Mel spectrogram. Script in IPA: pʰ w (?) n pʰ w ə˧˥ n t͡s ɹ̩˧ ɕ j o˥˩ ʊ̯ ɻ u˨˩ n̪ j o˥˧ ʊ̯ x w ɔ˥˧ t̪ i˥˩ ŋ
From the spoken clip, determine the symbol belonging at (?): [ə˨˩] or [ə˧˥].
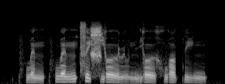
ə˨˩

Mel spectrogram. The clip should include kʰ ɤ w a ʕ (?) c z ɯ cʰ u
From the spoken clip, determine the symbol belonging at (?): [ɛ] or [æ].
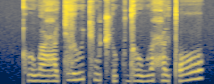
ɛ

